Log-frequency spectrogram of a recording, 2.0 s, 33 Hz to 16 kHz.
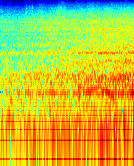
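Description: Airbus A380's four jet engines during a low flying-display pass: a steady jet rumble with a held tone, growing slightly louder.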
